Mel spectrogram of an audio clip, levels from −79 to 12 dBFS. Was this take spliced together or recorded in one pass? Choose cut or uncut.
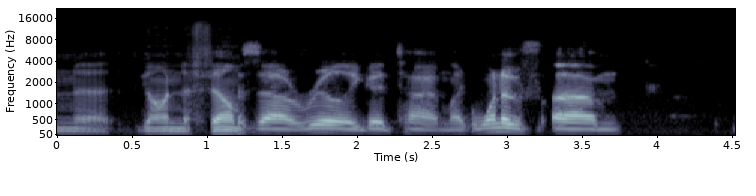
cut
